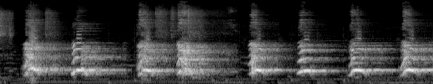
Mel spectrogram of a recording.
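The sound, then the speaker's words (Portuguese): A dog barks loudly and steadily, about eight sharp barks in quick succession, some in pairs, with no voices. “Tá, late, cachorro.”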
